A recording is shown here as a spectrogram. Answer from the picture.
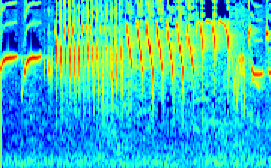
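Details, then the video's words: Canary lure song used to make other canaries sing: two rising whistles, then a rapid rolling trill followed by a string of sharp falling notes and a few lower warbled phrases. "Pancingan Kenari Gacor"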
